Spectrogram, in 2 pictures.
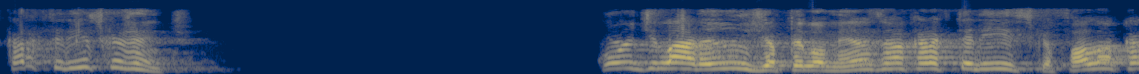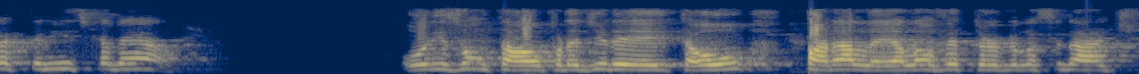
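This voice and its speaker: A Brazilian male physics teacher giving a class lecture, often stopping to ask whether students are following and repeating key points slowly. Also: extremely high pitch, highs cut off. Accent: Brazilian Portuguese. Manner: asks constant check questions, repeats points slowly.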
